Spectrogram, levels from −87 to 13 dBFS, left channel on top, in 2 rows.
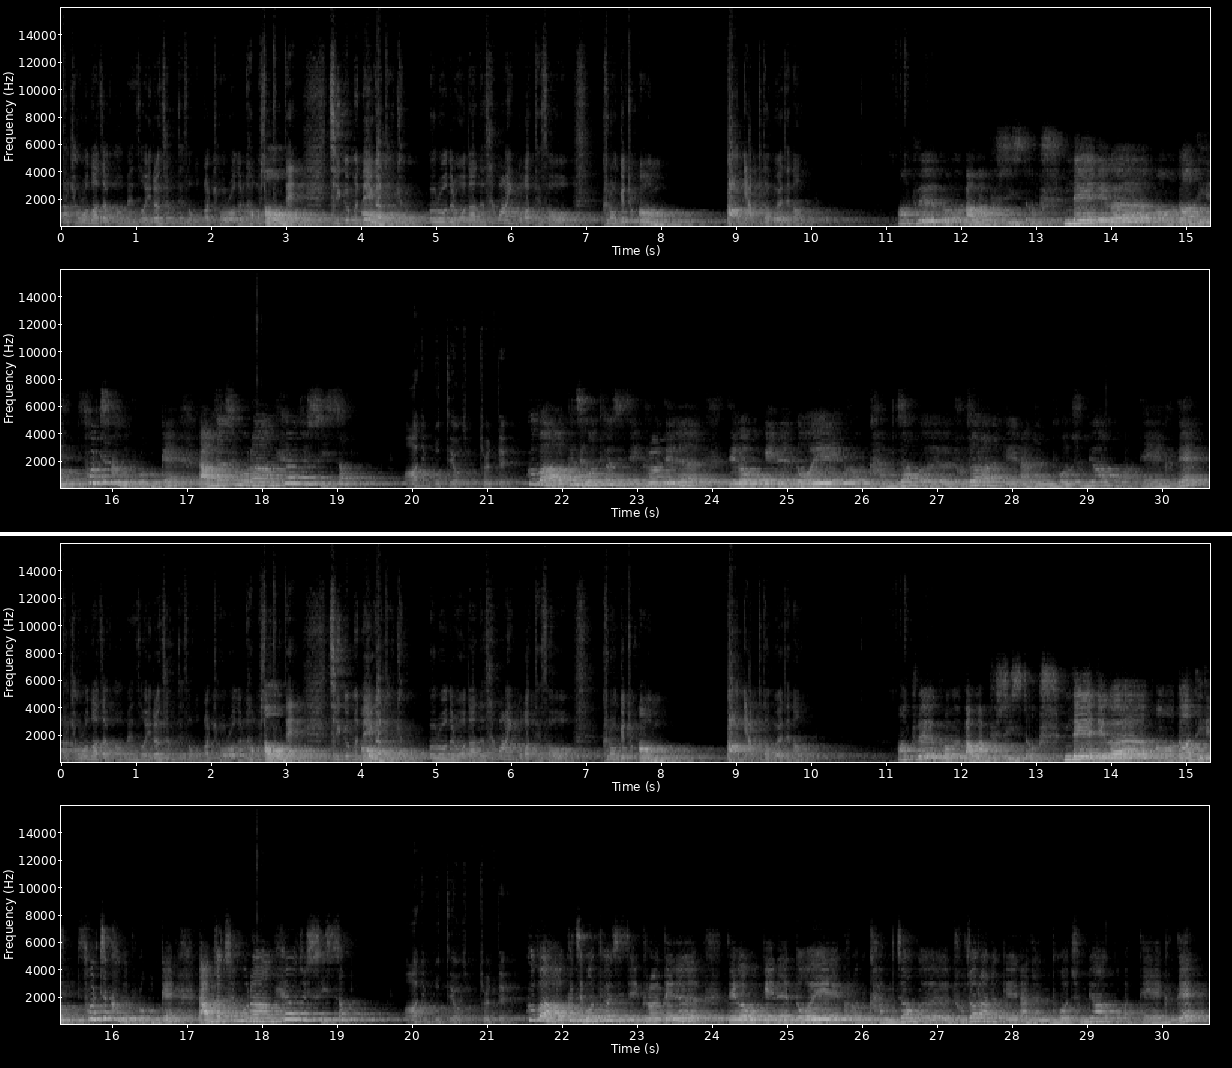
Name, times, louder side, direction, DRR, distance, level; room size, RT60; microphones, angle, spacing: voice 1, 0.0-4.6 4.9-8.0 8.8-10.1 13.2-13.8 17.5-17.6 19.9-21.3 23.5-23.7 27.8-27.9, equal, 5° left, 1 dB, 1.1 m, -39 dB
voice 2, 2.7-3.0 4.0-4.2 7.7-7.9 11.2-19.1 21.5-30.4, right 1 dB, 90° right, 0 dB, 2.4 m, -29 dB
20.5 x 11.0 x 2.6 m, 2.6 s
head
